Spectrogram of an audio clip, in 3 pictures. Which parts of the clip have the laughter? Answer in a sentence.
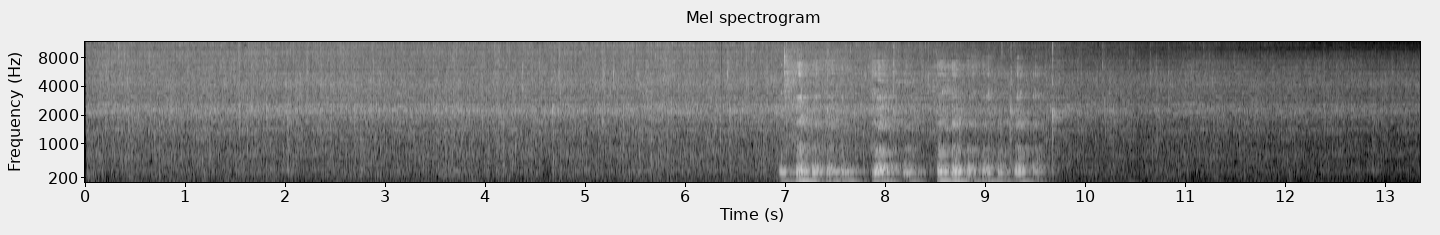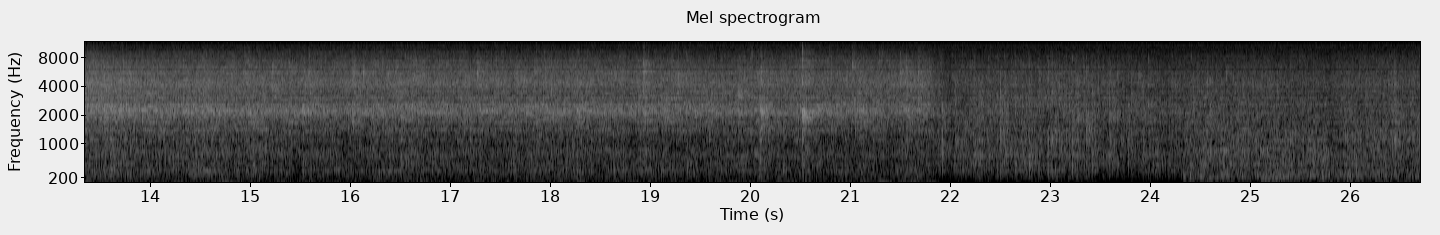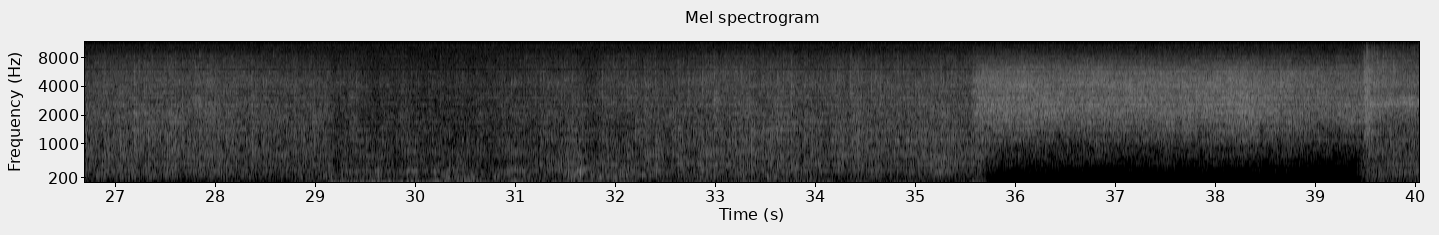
The laughter can be heard from 6.9 to 9.6 s.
